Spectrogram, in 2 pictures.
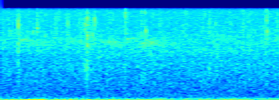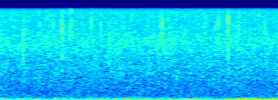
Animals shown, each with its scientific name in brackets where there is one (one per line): Ovenbird (Seiurus aurocapilla)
